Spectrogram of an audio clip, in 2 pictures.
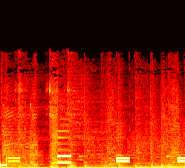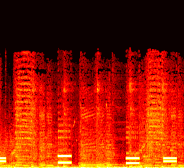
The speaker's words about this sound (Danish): men jeg har givet dig et telefonnummer. Så ringer vi.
